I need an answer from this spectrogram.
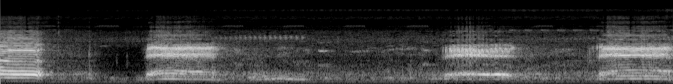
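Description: Sheep bleating: four loud, drawn-out bleats a second or two apart.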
